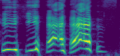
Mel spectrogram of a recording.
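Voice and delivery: high, loud laughing with disbelief.

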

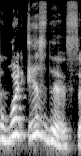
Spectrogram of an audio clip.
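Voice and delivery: appalled, embarrassed outburst. Retelling a brother's reaction in a school bathroom: imitating a mortified brother. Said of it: "he was, like, mortified".

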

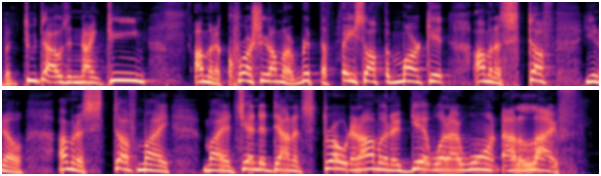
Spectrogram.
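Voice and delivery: boastful, swaggering macho gym-bro meathead voice. The speaker notices how he is talking and keeps going, talking like a meathead. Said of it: "I don't know why I'm talking like a meathead".

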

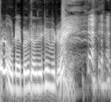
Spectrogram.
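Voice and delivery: strange put-on voice, weird and swooping. Retelling a show, a speaker quotes the letter the new family receives: weird voice. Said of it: "with this really weird voice".

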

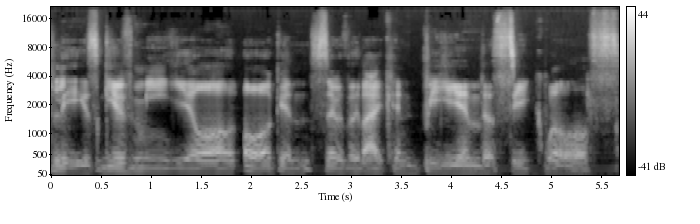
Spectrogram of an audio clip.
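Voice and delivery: put-on rasping, throat-straining, scraping old tycoon voice. Joking with a co-host about a voice that sounded like someone else, do an Emperor Palpatine voice. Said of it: "that hurt my throat when I said that".

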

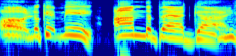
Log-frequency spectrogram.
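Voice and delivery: loud, drawn-out yell, climbing in pitch. Retelling a movie scene where a drug lord yells at rich diners: imitating yelling Scarface drug lord. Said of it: "throws his chair aside and starts yelling at the people".

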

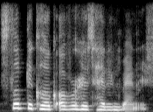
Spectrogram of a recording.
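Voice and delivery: plain reading voice

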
